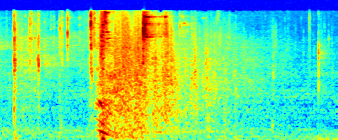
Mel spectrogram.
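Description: A wooden crate smashes apart.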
